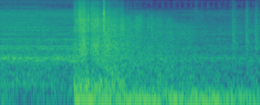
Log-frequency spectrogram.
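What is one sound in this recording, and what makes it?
A tank cannon fires with a loud boom that echoes away.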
